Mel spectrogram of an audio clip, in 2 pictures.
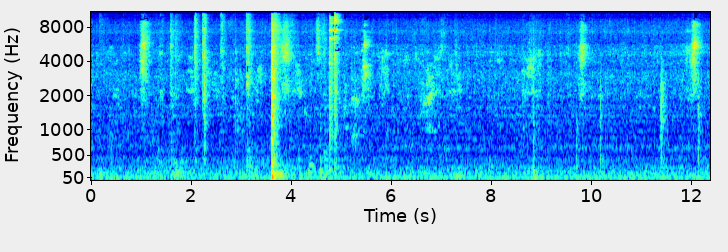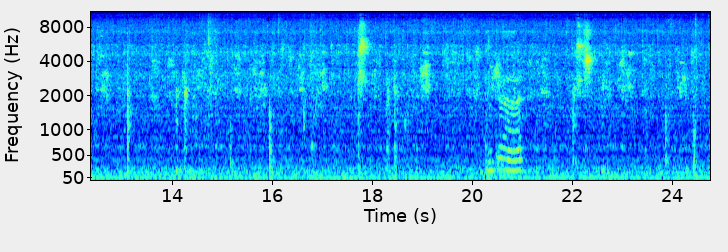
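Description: Kitchen utensil and cookware noise: scattered light clicks and knocks of a wooden spoon and utensils against metal pots, with one loud sharp clank about four seconds in. Later, a wooden spoon stirs farfalle pasta in a pot.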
